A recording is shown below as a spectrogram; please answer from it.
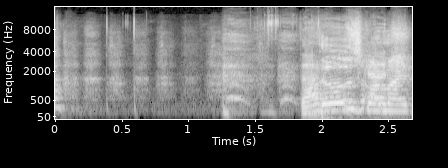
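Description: Heavy, exaggerated breathing at the end of a comedy sketch, a string of panting gasps and breaths that grow louder and more intense toward the end, close to the microphone.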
